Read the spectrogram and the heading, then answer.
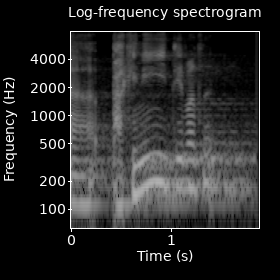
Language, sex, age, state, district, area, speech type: Sanskrit, male, 18-30, Kerala, Kozhikode, rural, spontaneous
